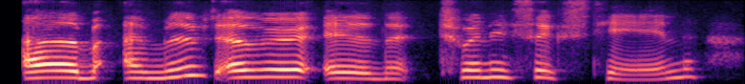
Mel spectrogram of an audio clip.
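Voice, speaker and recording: Fairly high in pitch, this woman speaks with an American accent. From Texas. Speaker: comedian. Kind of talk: casual chat.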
